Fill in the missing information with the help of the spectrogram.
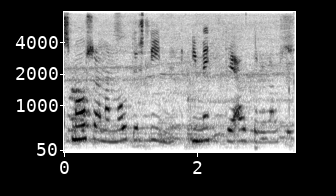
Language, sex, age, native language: Icelandic, female, 13, Icelandic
